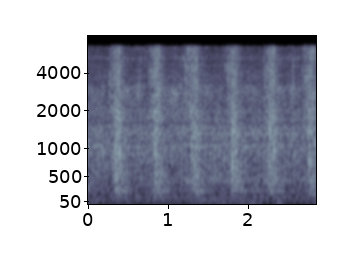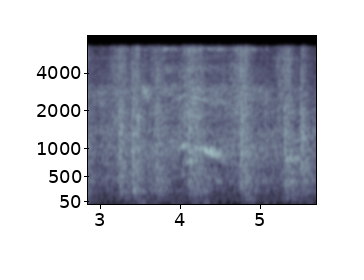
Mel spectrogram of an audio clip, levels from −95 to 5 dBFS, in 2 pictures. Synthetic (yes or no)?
no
